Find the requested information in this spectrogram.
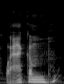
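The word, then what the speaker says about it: Wacom: I even sat down like uh some people pronounce it wake them but it's whackom. So whackom tablets um I used to use those and I stopped.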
